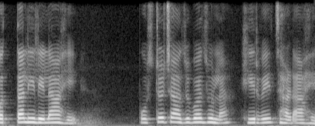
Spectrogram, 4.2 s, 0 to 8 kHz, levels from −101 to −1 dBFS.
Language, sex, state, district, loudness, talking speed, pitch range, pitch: Marathi, female, Maharashtra, Sindhudurg, -16 LUFS, 130 wpm, 235-255 Hz, 245 Hz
